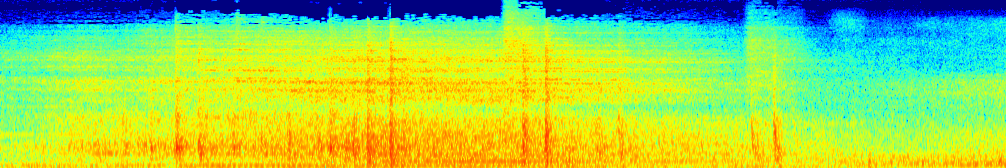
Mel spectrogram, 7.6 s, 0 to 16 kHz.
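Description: KiHa 40 diesel railcar passing by, its wheels clicking over the rail joints. The sound builds up, is loudest about three to four seconds in and fades as the car moves away.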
